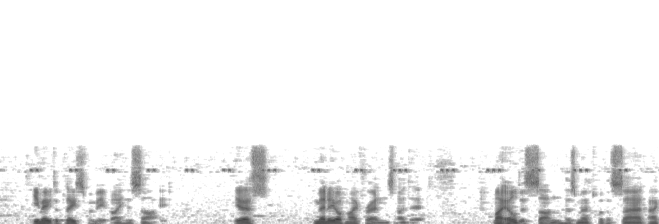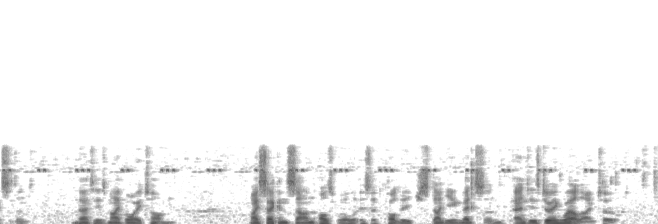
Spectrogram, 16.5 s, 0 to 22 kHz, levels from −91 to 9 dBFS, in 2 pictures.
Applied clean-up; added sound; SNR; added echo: classical method Wiener filter.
